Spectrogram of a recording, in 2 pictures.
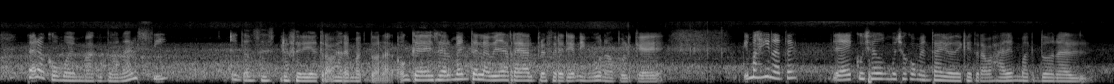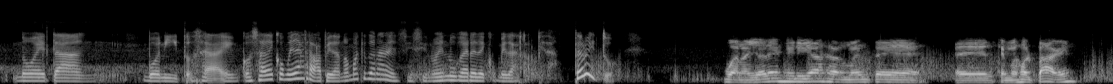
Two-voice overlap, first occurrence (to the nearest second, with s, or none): none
